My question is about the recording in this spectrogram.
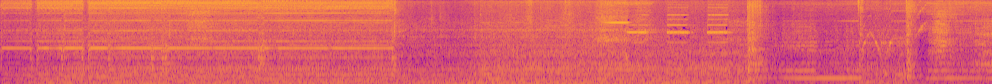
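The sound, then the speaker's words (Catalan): A laboratory printer that prints with cells instead of ink runs continuously, a dense mechanical whir and hum with steady tonal drone, shifting texture partway through, then a few short high electronic beeps near the end. No voices. “Això sona impressora, eh? Sí, impressora.”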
